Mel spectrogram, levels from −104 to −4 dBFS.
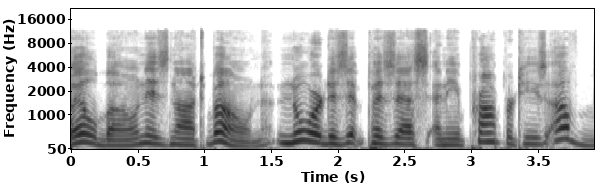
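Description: At 3.27 s the speech is hit by DAB burbling: weak reception lets bit errors slip past error correction into the MP2 data, corrupting sub-band samples and scale factors, which fits a bit error rate around a tenth of a percent. It sounds like a brief blip of noise.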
